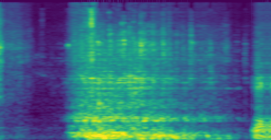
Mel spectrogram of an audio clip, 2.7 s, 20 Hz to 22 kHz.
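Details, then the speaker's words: VW AP 1.8 engine in a Santana: with the engine shut off, a low steady roar from the wheel area; the bearing is worn and must be replaced, and replacing both sides is recommended. "aí agora esse rolamento aqui tá roncando roncando mesmo ó ó o"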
